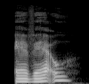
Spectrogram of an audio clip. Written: erhverv

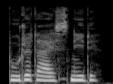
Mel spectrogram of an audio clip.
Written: butterdejssnitte

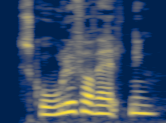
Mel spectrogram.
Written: skoleforvaltning

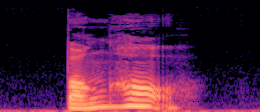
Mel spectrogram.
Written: bonghår

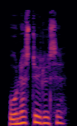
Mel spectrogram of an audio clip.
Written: understøttelse

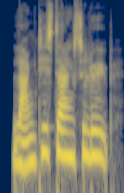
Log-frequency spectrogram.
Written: langdistanceløb

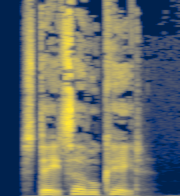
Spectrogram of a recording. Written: STATSADVOKATEN

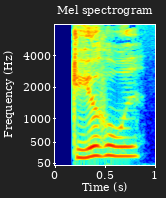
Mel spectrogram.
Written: dyrehoved

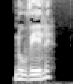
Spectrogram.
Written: novelle

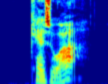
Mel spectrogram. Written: kasuar

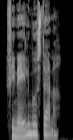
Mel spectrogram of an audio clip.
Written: finalemodstander

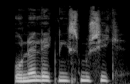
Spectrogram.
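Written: UNDERLÆGNINGSMUSIK

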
